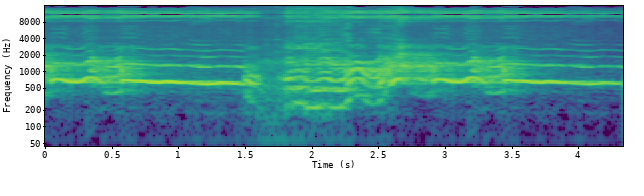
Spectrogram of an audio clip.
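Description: A dog howling in imitation of a rooster's crow: two long howls, each wavering at the start and then held on a steady pitch. The first ends about a second and a half in and the second follows straight after.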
